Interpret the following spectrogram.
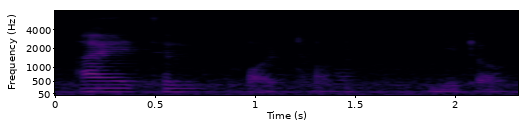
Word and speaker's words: ethambutol: Pronounced iethambutol.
